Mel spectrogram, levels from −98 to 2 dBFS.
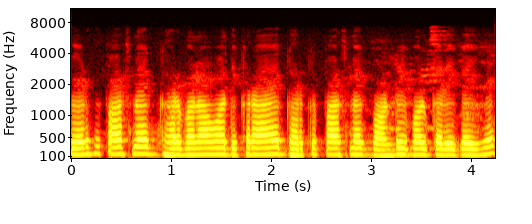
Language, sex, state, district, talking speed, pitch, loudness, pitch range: Hindi, male, Uttar Pradesh, Jyotiba Phule Nagar, 295 wpm, 140 Hz, -17 LUFS, 135-140 Hz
